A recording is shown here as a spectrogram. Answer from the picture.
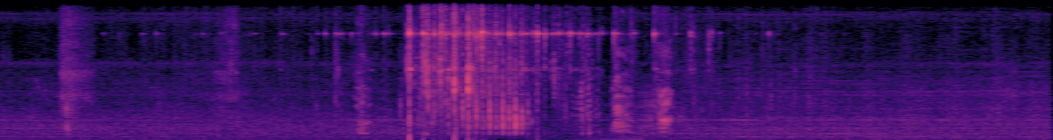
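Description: A Boston terrier's metal collar tag jingling and rattling in a quick burst for about two and a half seconds, starting about four seconds in, as the dog moves about close by.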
